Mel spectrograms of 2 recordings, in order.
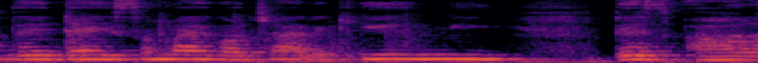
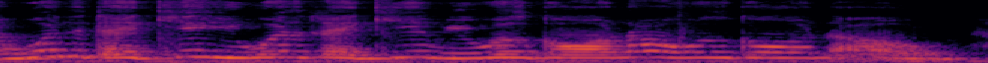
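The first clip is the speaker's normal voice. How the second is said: high, panicked questions without full volume; mock scream; 7 semitones higher than usual. Mama screaming at her drugged child, mild mock scream. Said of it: "she kept screaming".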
